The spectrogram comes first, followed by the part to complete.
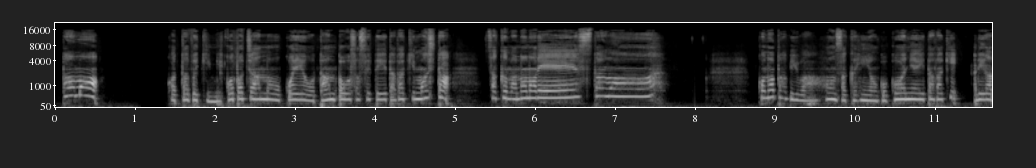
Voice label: フリートーク, ASMR

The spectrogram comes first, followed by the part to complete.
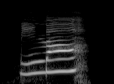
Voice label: みんなー, kawaii voice; ASMR; 二人称

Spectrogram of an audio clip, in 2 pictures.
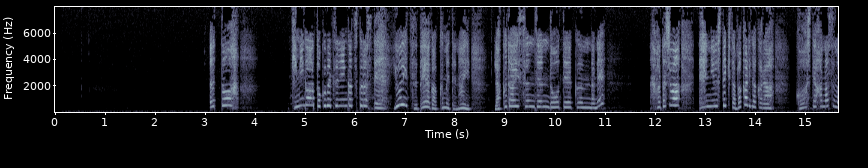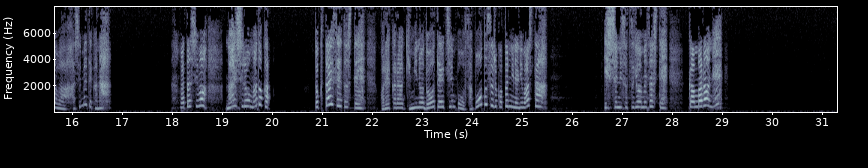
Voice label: SE無し, ASMR; SEカット（効果音無し版）

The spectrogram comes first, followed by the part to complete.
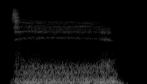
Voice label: "じーっ", kawaii voice; 1200 kawaii voice!!; 色々なワンショット

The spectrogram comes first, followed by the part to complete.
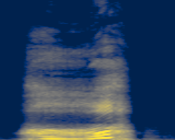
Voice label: "はー？", kawaii voice; 1200 kawaii voice!!; 色々なワンショット

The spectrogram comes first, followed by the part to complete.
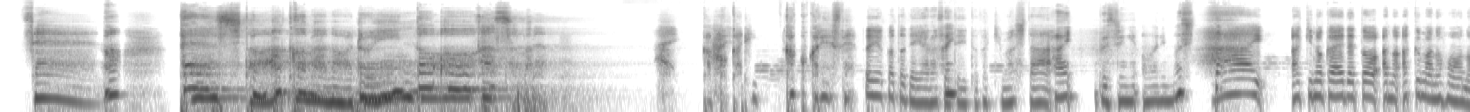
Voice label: おまけフリートーク, ASMR

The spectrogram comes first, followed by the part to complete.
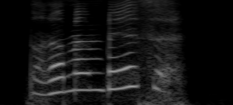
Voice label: ドラムンベース, kawaii voice; ASMR; 音楽ジャンル

